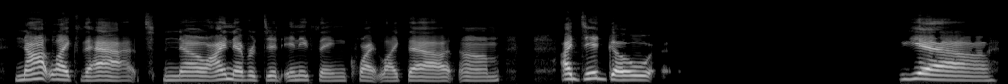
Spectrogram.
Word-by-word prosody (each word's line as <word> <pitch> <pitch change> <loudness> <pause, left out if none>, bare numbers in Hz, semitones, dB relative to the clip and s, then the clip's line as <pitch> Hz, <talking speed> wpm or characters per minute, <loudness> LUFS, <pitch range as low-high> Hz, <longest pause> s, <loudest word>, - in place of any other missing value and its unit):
Not 230 +6 +2
like 215 -3 +1
that, 185 -1 -1
no, 195 0 -2
I 195 +4 +2
never 205 -4 -1
did 195 +1 -6
anything 185 -2 -8
quite 175 -2 -6
like 170 0 -8
that, 175 -2 -2
um, 180 0 -8 0.6
I 245 - +5
did 250 +2 0
go 205 -2 +4 2.5
Yeah. 210 -7 +3
195 Hz, 95 wpm, -22 LUFS, 180-215 Hz, 2.5 s, I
